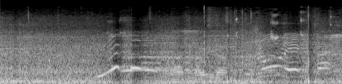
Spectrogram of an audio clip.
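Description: Young men shout during the rally.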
